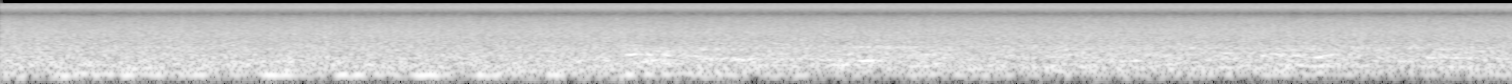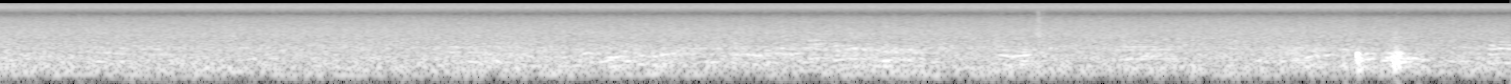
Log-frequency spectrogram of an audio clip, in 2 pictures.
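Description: A steady, loud hiss fills the whole stretch, with faint voices in the background and two short bumps just before the end.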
